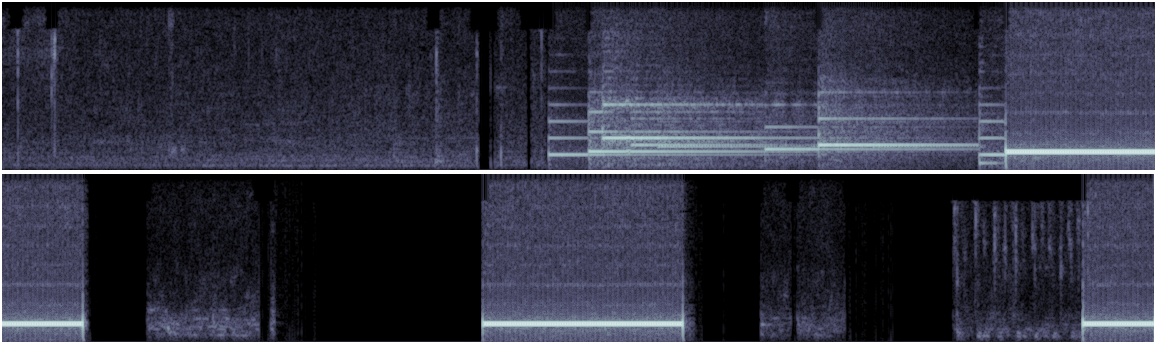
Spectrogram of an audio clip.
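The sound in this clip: Telephone ringback tone while a call is put through to an accounting department: a steady mid-pitched tone in three long bursts with silent gaps, the last cut off, after a few seconds of layered electronic beeps.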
